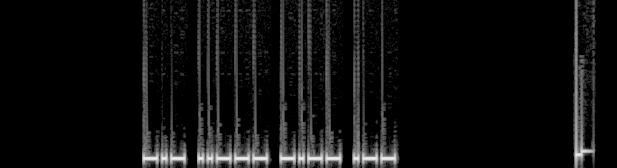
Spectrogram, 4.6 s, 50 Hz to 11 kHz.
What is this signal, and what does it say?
Morse code, heard as a keyed tone, about 35 wpm, 700 Hz. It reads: K2YW
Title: USA Call Signs - 4 Characters - 2x Character Spacing - 35wpm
